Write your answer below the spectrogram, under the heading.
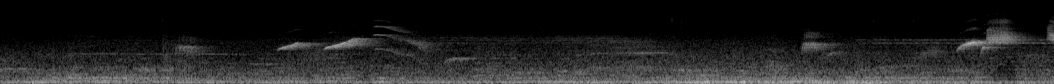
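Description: Asian pied starling giving scattered whistled and slurred notes, some rising and some falling, with a few harsher bursts near the end over a steady low rumble.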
